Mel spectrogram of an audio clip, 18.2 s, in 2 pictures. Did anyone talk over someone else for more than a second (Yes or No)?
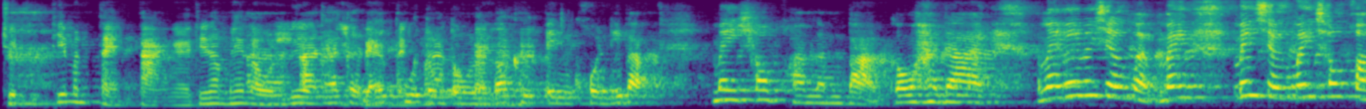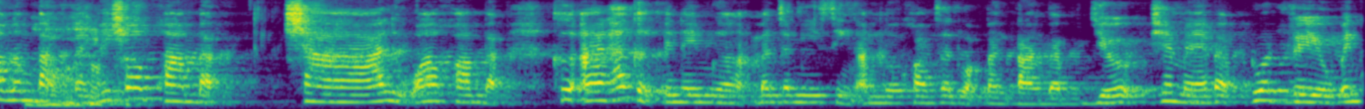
Yes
